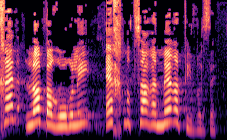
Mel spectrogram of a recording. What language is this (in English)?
Hebrew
